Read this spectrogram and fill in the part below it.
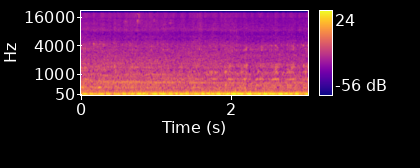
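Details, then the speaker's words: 1985 Corvette C4 after fixing a no-start with no fuel pump pressure; fuel pump now working. Steady, even, smooth idle with the radiator fan whooshing in the background; engine sounds healthy. "Idling very nice. I did spill some transmission fluid on the exhaust manifold over here when I was filling her up."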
